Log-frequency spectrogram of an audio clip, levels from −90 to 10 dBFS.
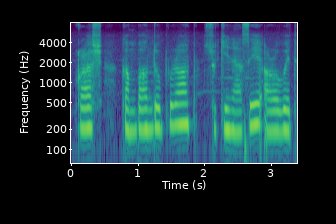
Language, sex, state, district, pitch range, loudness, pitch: Nagamese, female, Nagaland, Kohima, 195-230 Hz, -16 LUFS, 205 Hz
